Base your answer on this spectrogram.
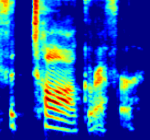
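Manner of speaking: photographer with the second syllable, tog, stressed. Giving the correct pronunciation in a meeting, stress on second syllable of photographer. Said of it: "put the stress on the second syllable and say".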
